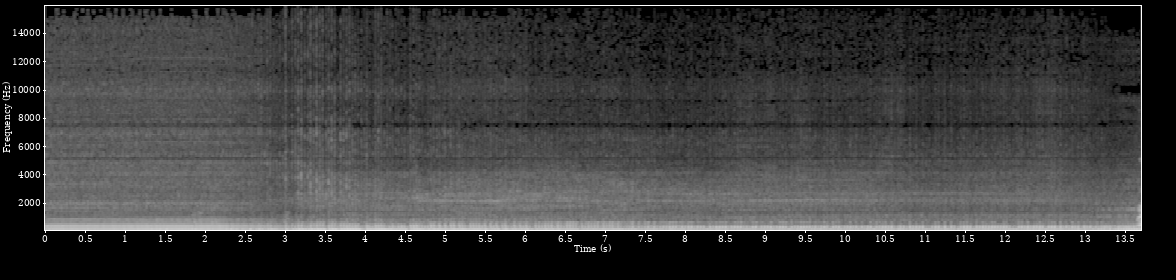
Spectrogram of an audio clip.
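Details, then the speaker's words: Kawasaki Brute Force 300 ATV after carburetor cleaning, which had been hard to start and would not idle: catches within seconds on choke, then a steady, even putter that holds without stalling with choke off; carb may need slight adjustment. "like a charm choke is off it's idling but I could probably adjust that carburetor a little bit"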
